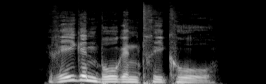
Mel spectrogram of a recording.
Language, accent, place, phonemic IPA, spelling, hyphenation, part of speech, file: German, Germany, Berlin, /ˈʁeːɡn̩boːɡn̩tʁiˌkoː/, Regenbogentrikot, Re‧gen‧bo‧gen‧tri‧kot, noun, De-Regenbogentrikot.ogg
- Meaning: rainbow jersey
